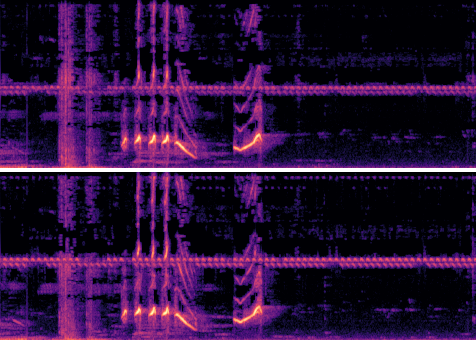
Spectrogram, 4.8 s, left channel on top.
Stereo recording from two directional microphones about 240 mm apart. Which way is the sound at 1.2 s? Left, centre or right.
Centre.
